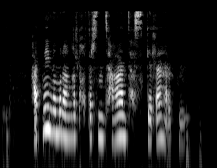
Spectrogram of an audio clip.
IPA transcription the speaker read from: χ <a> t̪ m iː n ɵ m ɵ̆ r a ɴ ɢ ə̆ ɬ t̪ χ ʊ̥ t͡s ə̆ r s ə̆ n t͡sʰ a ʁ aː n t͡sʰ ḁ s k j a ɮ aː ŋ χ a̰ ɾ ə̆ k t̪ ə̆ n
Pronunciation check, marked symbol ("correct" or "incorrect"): correct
